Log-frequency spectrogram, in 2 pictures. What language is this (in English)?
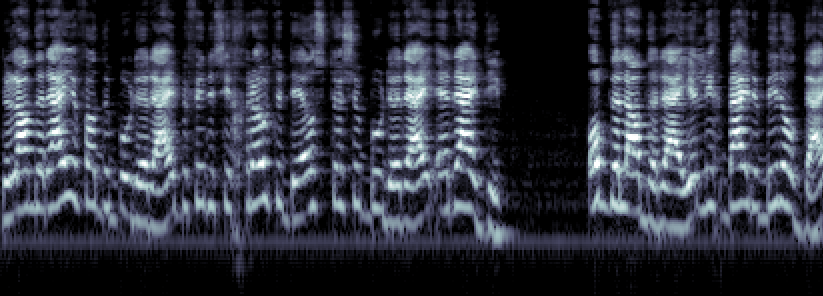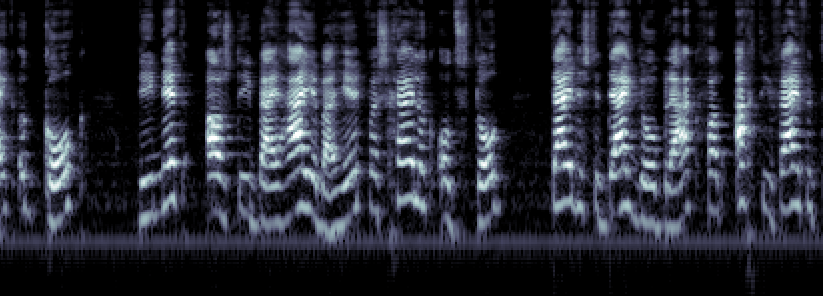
Dutch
